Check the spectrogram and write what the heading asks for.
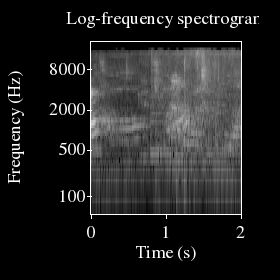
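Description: Young children's voices chattering softly, with a brief voiced call about a second in.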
